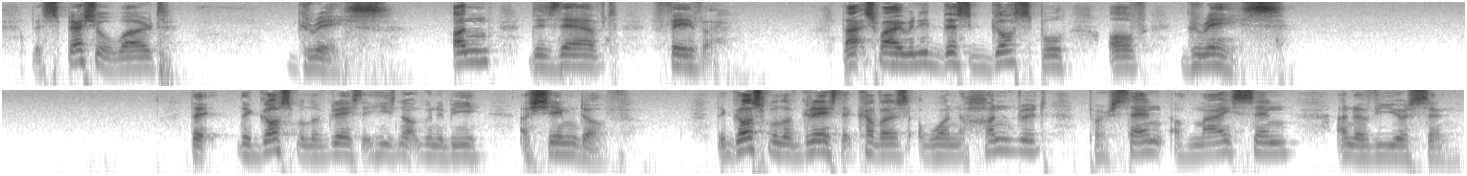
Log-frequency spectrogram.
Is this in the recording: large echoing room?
yes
